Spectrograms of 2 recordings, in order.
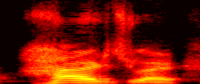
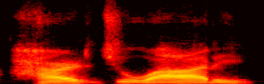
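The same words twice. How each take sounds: First: It is pronounced the English way, not as spelled. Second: It is read out more like its spelling. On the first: The speaker calls it right. "eu falo uma coisa, mas eu escrevo outra" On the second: The speaker calls it wrong. "como eu já ouvi"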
